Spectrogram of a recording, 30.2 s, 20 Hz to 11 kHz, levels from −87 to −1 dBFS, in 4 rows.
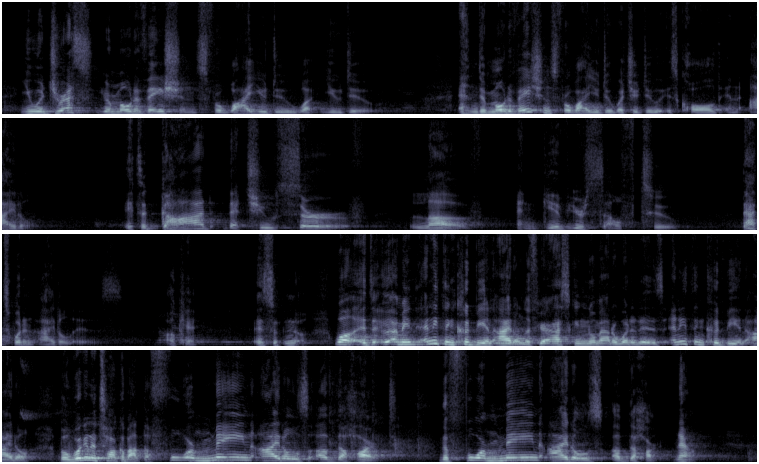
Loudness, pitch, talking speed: -33 LUFS, 175 Hz, 175 wpm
